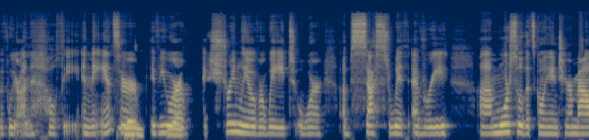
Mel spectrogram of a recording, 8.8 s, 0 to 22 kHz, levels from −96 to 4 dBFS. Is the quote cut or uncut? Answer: cut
